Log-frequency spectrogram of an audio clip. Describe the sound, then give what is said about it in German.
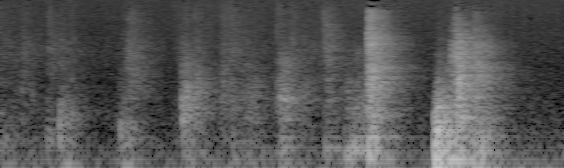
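A door being closed, landing as one solid thump near the end, preceded by several softer knocks and rustles. “Und nun gehen Sie mal nach nebenan. Die Tür machen wir zu.”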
